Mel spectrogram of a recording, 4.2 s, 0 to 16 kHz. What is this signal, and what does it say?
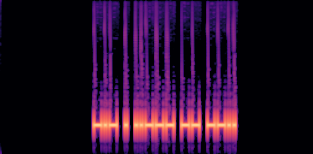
Morse code, heard as a keyed tone, about 35 wpm, 700 Hz. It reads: KE2MZ
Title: USA Call Signs - 5 Characters - 3x Character Spacing - 35wpm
